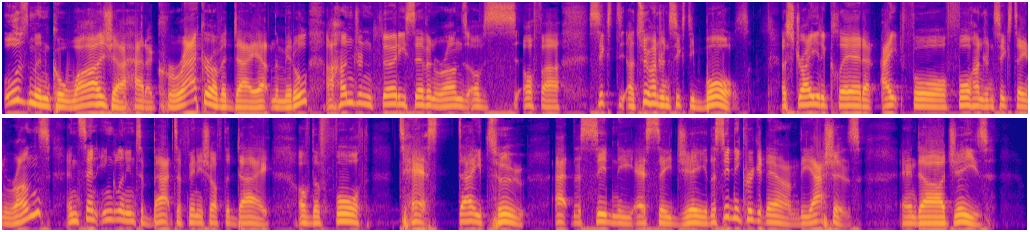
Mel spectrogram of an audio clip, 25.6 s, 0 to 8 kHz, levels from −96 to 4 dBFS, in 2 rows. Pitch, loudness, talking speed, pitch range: 140 Hz, -19 LUFS, 130 wpm, 125-160 Hz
